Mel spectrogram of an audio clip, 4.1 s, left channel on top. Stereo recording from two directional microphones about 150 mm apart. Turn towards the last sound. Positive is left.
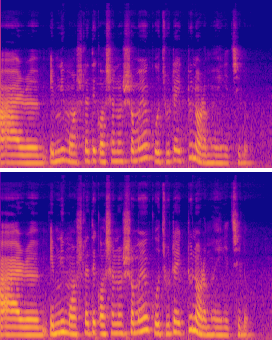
turn(degrees=-30)  # may be behind; listen again after turning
